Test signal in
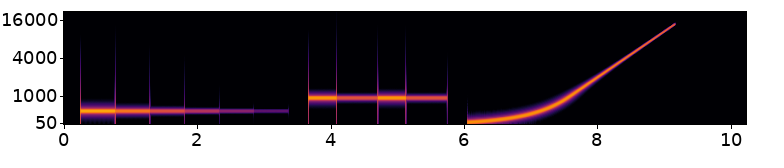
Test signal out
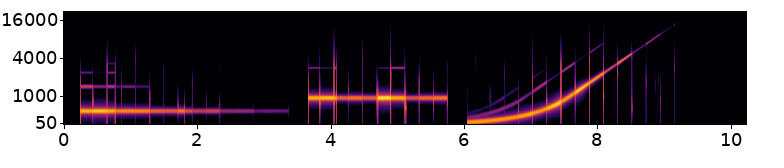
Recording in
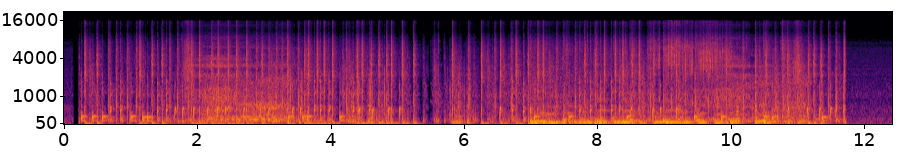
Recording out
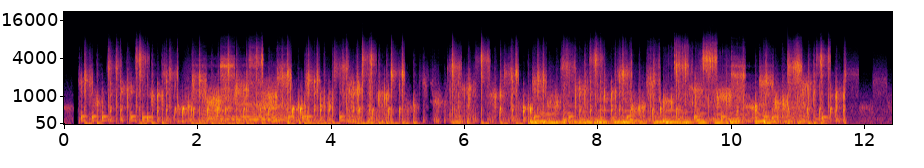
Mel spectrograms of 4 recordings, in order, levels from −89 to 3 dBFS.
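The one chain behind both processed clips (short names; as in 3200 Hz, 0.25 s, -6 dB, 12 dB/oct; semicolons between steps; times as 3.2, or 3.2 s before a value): in parallel at -11 dB: soft clip -18.5 dBFS; on the sum: stepped low-pass 4.7 Hz 600–3900 Hz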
